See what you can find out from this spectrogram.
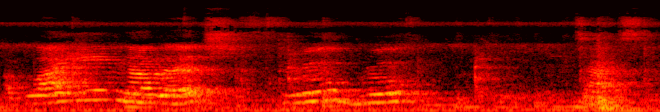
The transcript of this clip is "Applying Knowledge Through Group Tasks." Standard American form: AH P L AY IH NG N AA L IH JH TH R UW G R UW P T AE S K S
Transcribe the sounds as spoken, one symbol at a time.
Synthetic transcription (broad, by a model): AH P L AY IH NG N AA L IH JH T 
